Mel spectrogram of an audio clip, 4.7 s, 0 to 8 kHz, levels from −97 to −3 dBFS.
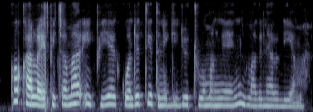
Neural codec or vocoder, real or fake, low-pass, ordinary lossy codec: codec, 16 kHz, 4.8 kbps, FACodec; fake; 7.2 kHz; none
